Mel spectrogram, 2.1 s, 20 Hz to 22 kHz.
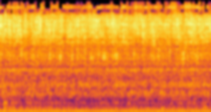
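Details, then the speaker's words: Girard GSWH-2 on-demand RV water heater, set to 112°F, after fixing an E03 no-fire error from storage: blower fan hums evenly under steady water rush, flame lit, outlet temperature climbing 106 to 108; heater now working normally. "So now you can see what happens is that'll fire, and the temperature will adjust."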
